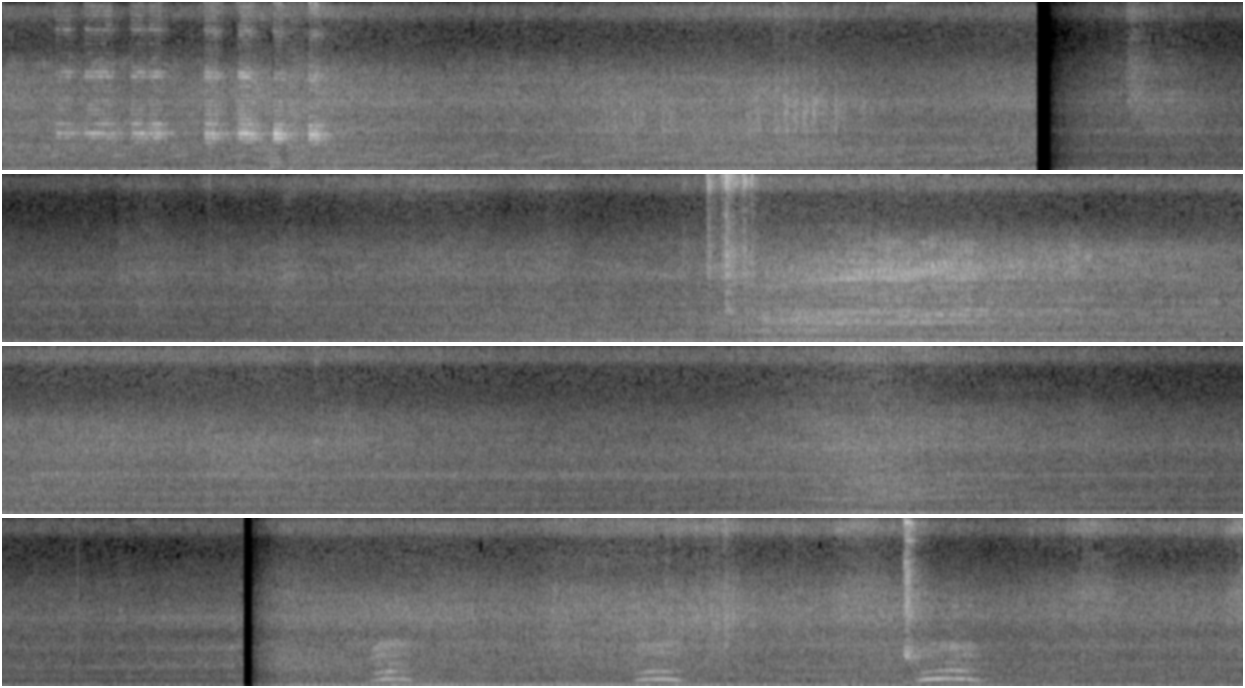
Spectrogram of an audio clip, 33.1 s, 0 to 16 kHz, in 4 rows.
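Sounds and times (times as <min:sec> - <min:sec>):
passing traffic: 0:00.0 - 0:33.0
vehicle passing close: 0:11.2 - 0:18.5.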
